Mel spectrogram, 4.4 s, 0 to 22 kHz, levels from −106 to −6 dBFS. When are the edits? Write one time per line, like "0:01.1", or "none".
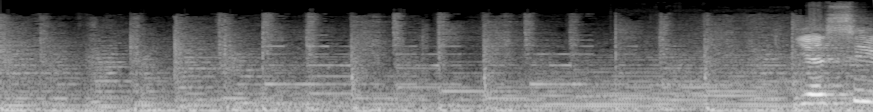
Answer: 0:00.9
